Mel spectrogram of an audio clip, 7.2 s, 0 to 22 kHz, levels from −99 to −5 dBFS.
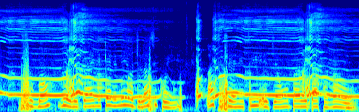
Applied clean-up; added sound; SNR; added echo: none; Dog; 0 dB; none.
